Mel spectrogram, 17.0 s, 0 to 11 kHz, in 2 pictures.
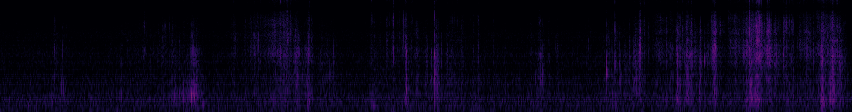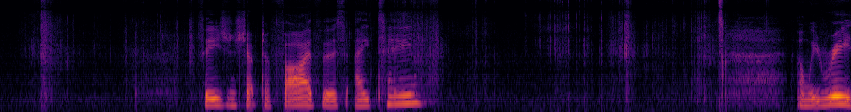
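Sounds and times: thin pages rustling: 0:00.5 - 0:10.6, 0:12.4 - 0:15.8.

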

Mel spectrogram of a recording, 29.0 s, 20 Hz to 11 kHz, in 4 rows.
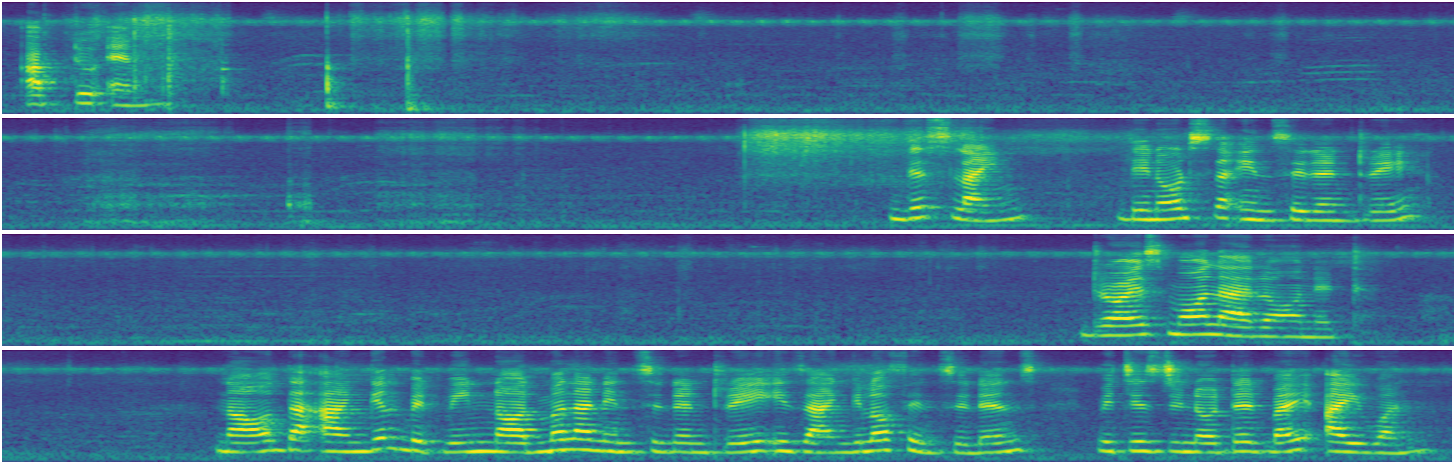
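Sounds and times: pencil scratching along ruler: 0:07.6 - 0:10.0.

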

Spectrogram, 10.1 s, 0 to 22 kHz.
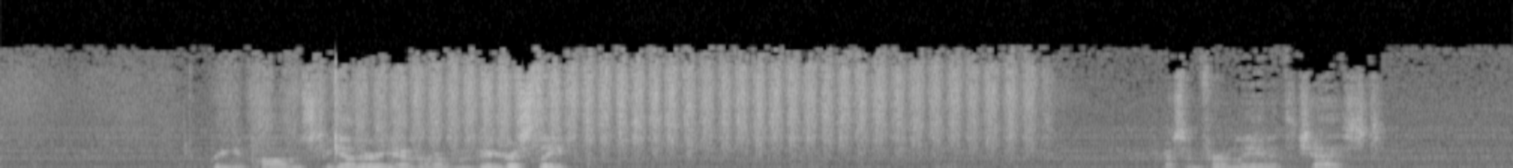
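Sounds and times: palms rubbing together: 0:01.7 - 0:07.1.

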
